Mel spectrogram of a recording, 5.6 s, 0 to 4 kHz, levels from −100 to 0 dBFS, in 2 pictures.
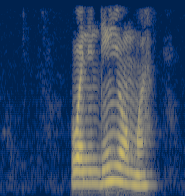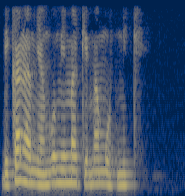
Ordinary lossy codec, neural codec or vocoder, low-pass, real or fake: AAC, 32 kbps; none; 3.6 kHz; real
